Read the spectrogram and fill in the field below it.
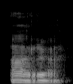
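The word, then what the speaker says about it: ἆρα: So this is alpha. It's got the smooth breathing, so there's no H sound, and a circumflex, rho alpha. So ara, ara.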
